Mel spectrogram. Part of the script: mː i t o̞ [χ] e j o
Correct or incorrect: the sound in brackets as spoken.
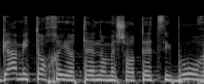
correct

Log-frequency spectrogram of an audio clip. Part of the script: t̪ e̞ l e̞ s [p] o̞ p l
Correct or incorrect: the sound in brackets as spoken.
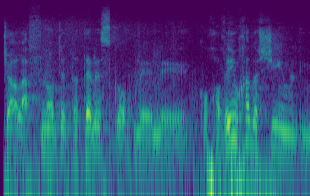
incorrect: k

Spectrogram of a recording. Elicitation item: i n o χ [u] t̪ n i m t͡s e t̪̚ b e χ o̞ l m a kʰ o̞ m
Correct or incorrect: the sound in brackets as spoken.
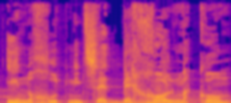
correct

